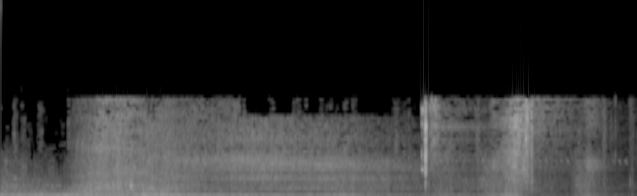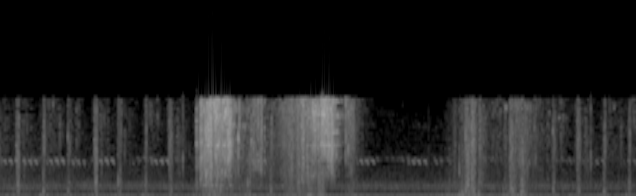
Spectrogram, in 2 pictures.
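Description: Footsteps patter quickly across grass.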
